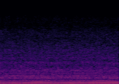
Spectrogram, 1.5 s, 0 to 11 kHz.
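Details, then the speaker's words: Restored 1938 GE 12-inch oscillating fan (49X929) on speed one, high: smooth even whir and steady motor hum with no ticking, rubbing or wobble; normal running. "and it sounds really nice too let's try the illation here nice wide angle oscillation"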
